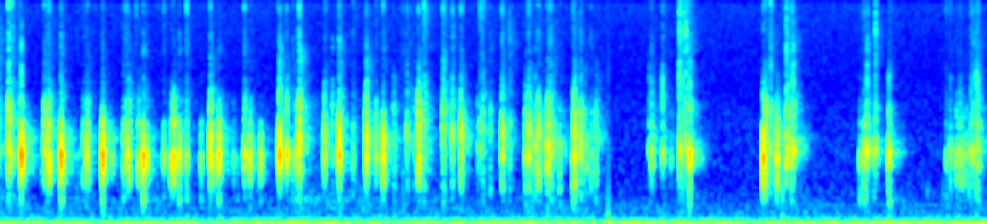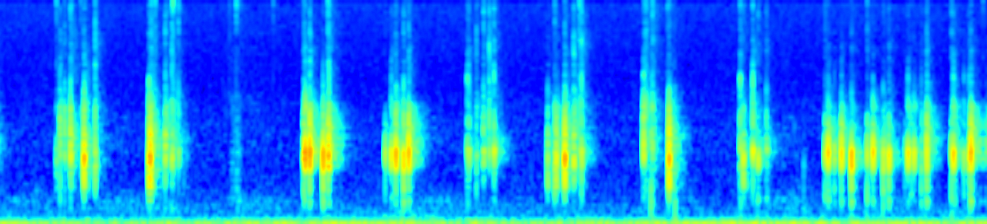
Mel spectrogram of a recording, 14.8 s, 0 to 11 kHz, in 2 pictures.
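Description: Long nails tap and scratch the toe box and sole edge of a worn red glossy patent-leather platform high heel. Quick, light clicks and scraping strokes come in clustered bursts, each with a short bright ring near 1 kHz, over a faint steady low hum.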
